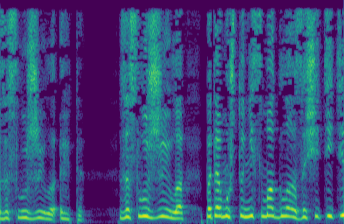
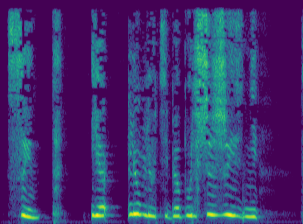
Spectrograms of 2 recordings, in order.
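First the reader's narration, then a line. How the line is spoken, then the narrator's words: Sobbing woman. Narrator (Russian): всхлипывала она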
